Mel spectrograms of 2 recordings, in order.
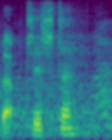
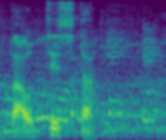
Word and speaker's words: Bautista: So the first one here is artist, and you just add an A. Artista. Baptist, Baptista. Capitalist. No, actually Baptist is Bautista.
